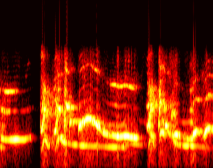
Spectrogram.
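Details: Chihuahua dog howling while its owner encourages it, long wavering tonal howls with rich harmonics, sliding slightly up and down, in two bouts separated by a brief gap.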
